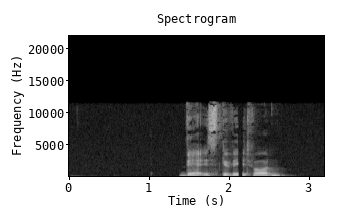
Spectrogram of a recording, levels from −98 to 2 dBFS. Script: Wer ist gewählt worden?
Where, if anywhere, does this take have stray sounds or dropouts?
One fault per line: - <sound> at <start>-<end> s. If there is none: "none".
- dropout at 2.1-2.2 s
